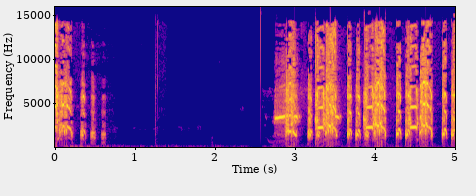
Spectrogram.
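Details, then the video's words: A burst of harsh chattering notes, a pause of about two seconds, then a female grey francolin resumes with loud squawking calls in quick series, each marked by a short high whistled flick. "female teetar ki awaz"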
